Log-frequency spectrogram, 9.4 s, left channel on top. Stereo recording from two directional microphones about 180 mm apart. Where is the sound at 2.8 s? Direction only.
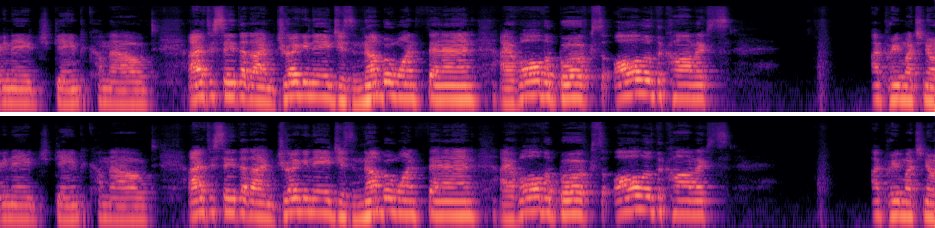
25° left (ahead or behind).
